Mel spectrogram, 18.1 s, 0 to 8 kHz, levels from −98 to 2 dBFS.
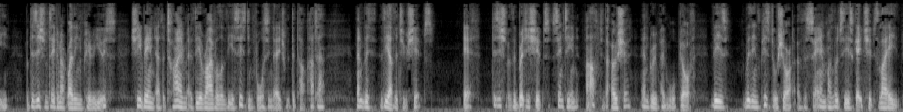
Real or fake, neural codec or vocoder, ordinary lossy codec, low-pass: fake; autoencoder, 22.05 kHz, a latent of 192 numbers a frame, VITS, trained on many speakers; MP3, 32 kbps; 7.2 kHz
